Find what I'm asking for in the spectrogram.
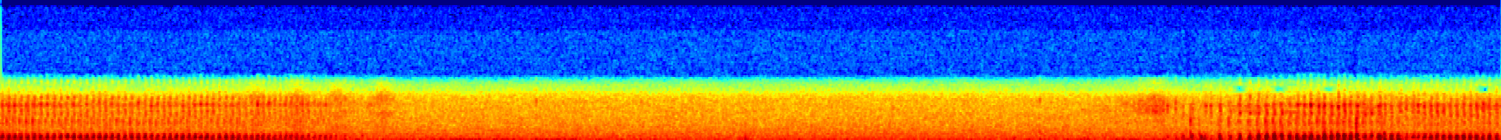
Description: Honey took a nap...snoring as usual. I'm always amazed at how much sound can come out of such a small, furry package.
